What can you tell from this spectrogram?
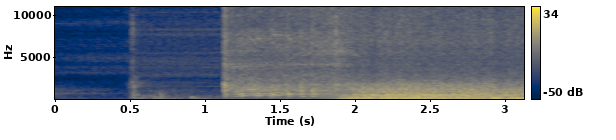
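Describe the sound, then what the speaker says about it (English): A Toyota car engine cranks briefly with a couple of clicks, then catches and settles into a loud, steady idle, heard close up with no talking. "So go ahead and start the car."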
